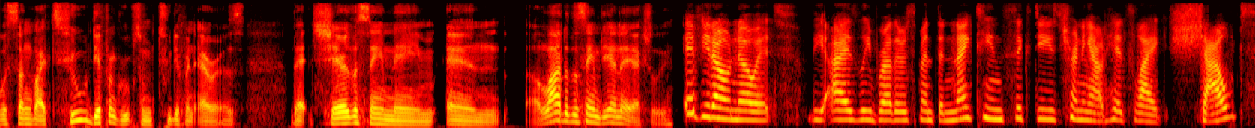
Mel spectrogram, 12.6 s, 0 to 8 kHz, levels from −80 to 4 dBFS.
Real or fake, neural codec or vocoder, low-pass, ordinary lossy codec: real; none; 7.2 kHz; AAC, 32 kbps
